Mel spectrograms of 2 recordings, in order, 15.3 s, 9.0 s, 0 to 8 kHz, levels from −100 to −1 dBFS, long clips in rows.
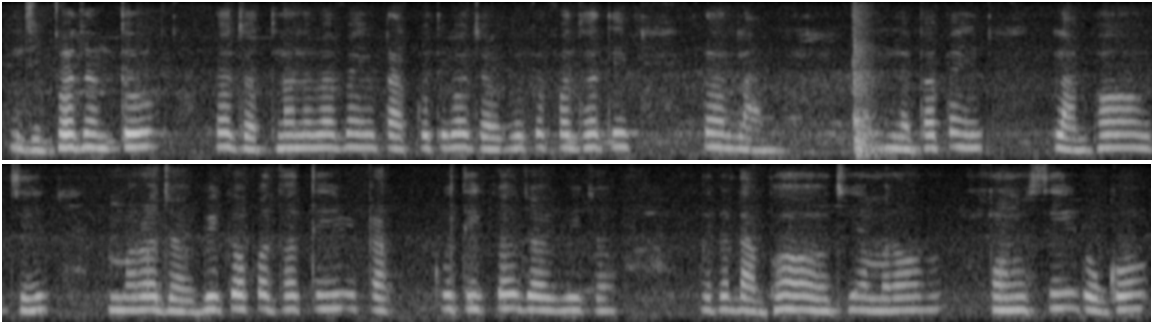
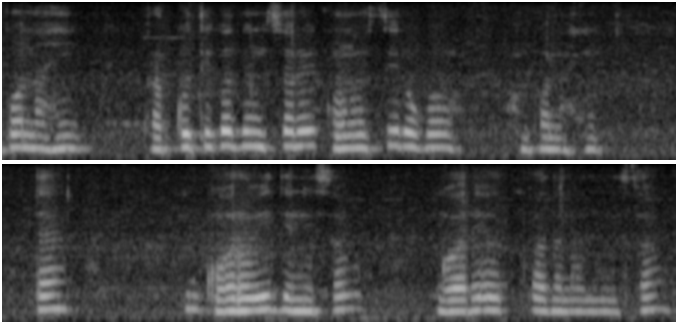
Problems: background sounds at intervals, background conversations at intervals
